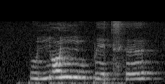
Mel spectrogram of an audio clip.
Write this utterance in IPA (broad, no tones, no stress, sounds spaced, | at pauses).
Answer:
p u ɲ ɔ ɲ ŋ u p ɪ t͡sʰ ɘ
